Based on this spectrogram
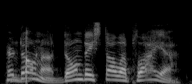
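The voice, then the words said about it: Mock foreign tourist accent. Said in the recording (Spanish): “¿sabes cómo todos imitamos los guiris?”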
